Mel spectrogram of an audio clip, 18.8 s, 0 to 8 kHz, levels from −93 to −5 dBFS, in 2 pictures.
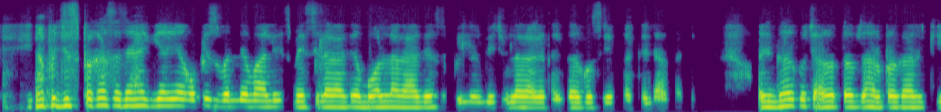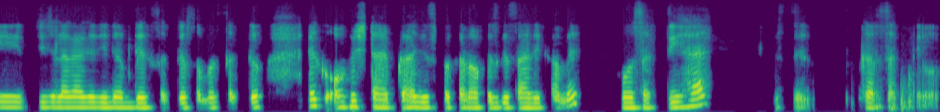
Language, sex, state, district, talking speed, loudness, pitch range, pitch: Hindi, male, Uttar Pradesh, Etah, 205 wpm, -16 LUFS, 140-165 Hz, 145 Hz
